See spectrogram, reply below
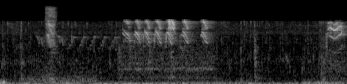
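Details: Female rusty-collared seedeater call used to excite males. A fast, stuttering series of high twittering chips is followed by a single squeaky note. Low background rumble throughout.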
